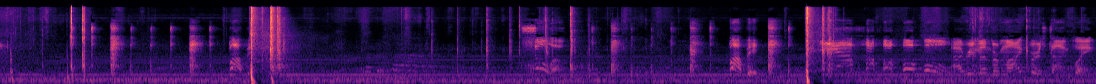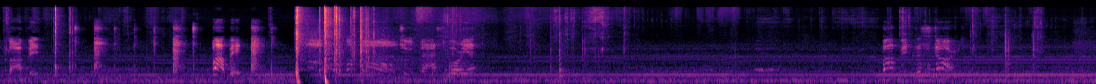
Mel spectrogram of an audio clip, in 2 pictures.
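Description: Plastic parts of a toy click and clack as hands press, pull and twist them.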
